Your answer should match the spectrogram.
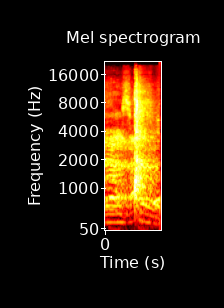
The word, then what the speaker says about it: Vasquez: pronounced? Vasquez. Yeah, Vasquez.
